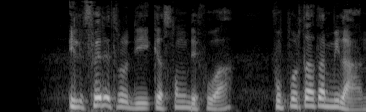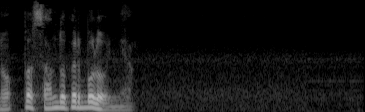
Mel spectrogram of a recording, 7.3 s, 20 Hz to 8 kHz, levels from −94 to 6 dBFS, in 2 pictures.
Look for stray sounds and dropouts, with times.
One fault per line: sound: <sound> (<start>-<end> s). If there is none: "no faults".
no faults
